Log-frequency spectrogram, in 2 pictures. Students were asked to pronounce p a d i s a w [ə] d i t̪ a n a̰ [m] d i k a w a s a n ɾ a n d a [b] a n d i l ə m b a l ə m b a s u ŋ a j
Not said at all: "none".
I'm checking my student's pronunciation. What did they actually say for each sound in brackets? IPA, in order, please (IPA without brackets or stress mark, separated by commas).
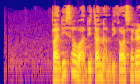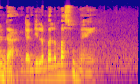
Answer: a, m, d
